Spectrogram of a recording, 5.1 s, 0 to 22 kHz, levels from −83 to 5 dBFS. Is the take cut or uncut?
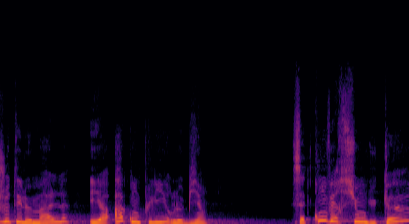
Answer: uncut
